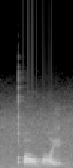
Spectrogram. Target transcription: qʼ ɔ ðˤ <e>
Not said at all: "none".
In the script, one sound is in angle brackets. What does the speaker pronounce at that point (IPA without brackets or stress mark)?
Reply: e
